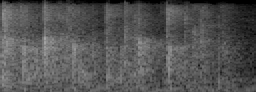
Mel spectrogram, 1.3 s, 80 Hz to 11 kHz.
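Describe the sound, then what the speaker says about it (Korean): Light, scattered clapping from an audience of about 300 at a poetry creative forum in Daejeon, a short patter of separate claps that fades after a second. "박수 한번 쳐주시고"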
